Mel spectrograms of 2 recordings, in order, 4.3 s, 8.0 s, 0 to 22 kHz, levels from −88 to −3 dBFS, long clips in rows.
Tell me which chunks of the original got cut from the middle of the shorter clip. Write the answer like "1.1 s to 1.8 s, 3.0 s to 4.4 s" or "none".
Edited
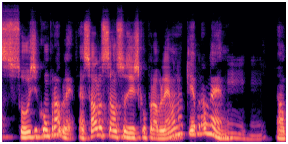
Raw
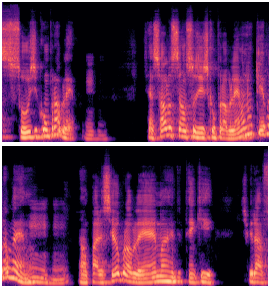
1.1 s to 2.1 s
